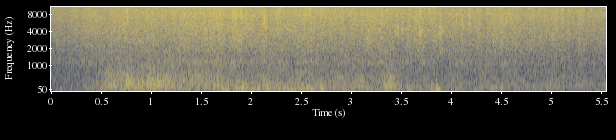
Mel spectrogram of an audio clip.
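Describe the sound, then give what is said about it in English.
A monsoon thunderstorm recorded from a back porch: heavy rain pours steadily while deep thunder rolls and rumbles underneath, loud and continuous, with one sharper surge in the middle and no voices. “The sound you hear is an actual recording of a monsoon from my dad's back porch.”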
